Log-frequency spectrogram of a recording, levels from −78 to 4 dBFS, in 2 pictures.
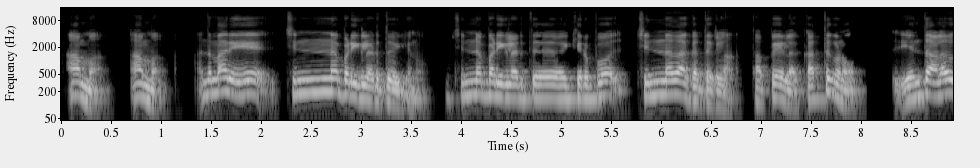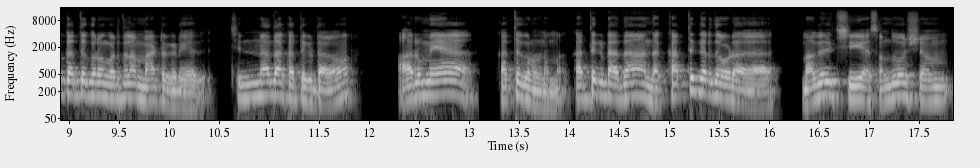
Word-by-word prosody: ஆமா, 135 Hz, -9 st, +1 dB, 0.4 s
ஆமா. -, -, +1 dB, 0.4 s
அந்த 180 Hz, +2 st, -2 dB
மாரி, 200 Hz, -3 st, +3 dB, 0.6 s
சின்ன 200 Hz, +2 st, 0 dB
படிகள் 150 Hz, -5 st, +3 dB
எடுத்து 130 Hz, 0 st, +1 dB
வைக்கணும். 70 Hz, -8 st, -4 dB, 0.3 s
சின்ன 170 Hz, +3 st, -2 dB
படிகள் 155 Hz, -3 st, +3 dB
எடுத்து 145 Hz, +1 st, -2 dB, 0.2 s
வைக்கிறப்போ, 140 Hz, +4 st, 0 dB, 0.4 s
சின்னதா 175 Hz, +2 st, +2 dB
கத்துக்கலாம். 130 Hz, -, -1 dB, 0.2 s
தப்பே -, -, -1 dB
இல்ல. -, -, +2 dB
கத்துக்கணும். 135 Hz, -, 0 dB, 0.6 s
எந்த 165 Hz, +5 st, +1 dB
அளவுக்கு 185 Hz, +2 st, +4 dB
கத்துக்கிறோம்ங்கிறதெல்லாம் 155 Hz, -4 st, +1 dB
மேட்டர் 130 Hz, -4 st, -2 dB
கெடையாது. 95 Hz, -2 st, -1 dB, 0.3 s
சின்னதா 165 Hz, +4 st, +1 dB
கத்துக்கிட்டாலும், 120 Hz, -5 st, +1 dB, 0.6 s
அருமையா 170 Hz, +5 st, +3 dB, 0.5 s
கத்துக்கணும் 130 Hz, -, 0 dB
நம்ம. -, -, -4 dB, 0.2 s
கத்துக்கிட்டா 160 Hz, +2 st, +2 dB
தான், 165 Hz, +1 st, +1 dB
அந்த 120 Hz, -4 st, 0 dB
கத்துக்கறதோட 160 Hz, -4 st, +2 dB, 0.7 s
மகிழ்ச்சி, 170 Hz, 0 st, +1 dB, 0.2 s
சந்தோஷம் 135 Hz, -1 st, 0 dB
155 Hz, 110 wpm, -23 LUFS, 135-170 Hz, 0.7 s, அளவுக்கு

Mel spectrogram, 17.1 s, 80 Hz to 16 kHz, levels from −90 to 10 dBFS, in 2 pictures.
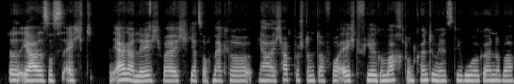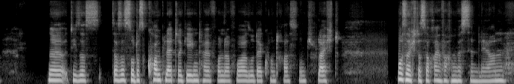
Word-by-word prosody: äh, 210 Hz, +1 st, +2 dB
ja, 200 Hz, 0 st, +7 dB
es 195 Hz, 0 st, -1 dB
ist 195 Hz, -1 st, -1 dB
echt 205 Hz, +8 st, -5 dB, 0.3 s
ärgerlich, 195 Hz, -3 st, +2 dB
weil 190 Hz, -1 st, 0 dB
ich 185 Hz, +2 st, -14 dB
jetzt 190 Hz, -2 st, -6 dB
auch 185 Hz, -, -8 dB
merke: 190 Hz, -1 st, -4 dB
„Ja, 195 Hz, -1 st, -3 dB
ich 190 Hz, +4 st, -10 dB
habe 215 Hz, 0 st, -3 dB
bestimmt 195 Hz, -1 st, -6 dB
davor 190 Hz, 0 st, -4 dB
echt 190 Hz, +2 st, -1 dB
viel 200 Hz, -1 st, +1 dB
gemacht 195 Hz, +2 st, -2 dB
und 195 Hz, -, -2 dB
könnte 210 Hz, +2 st, -2 dB
mir 190 Hz, -2 st, 0 dB
jetzt 190 Hz, +2 st, -7 dB
die 195 Hz, -, -2 dB
Ruhe 195 Hz, 0 st, 0 dB
gönnen.” 200 Hz, +1 st, -1 dB
Aber, 190 Hz, -1 st, -3 dB, 0.8 s
ne, 200 Hz, -2 st, +3 dB
dieses 195 Hz, -1 st, 0 dB, 0.2 s
das 205 Hz, -1 st, +3 dB
ist 205 Hz, -1 st, +4 dB
so 205 Hz, -, +5 dB
das 195 Hz, -1 st, 0 dB
komplette 200 Hz, -3 st, +4 dB
Gegenteil 195 Hz, 0 st, +1 dB
von 185 Hz, 0 st, -3 dB
davor, 190 Hz, 0 st, -1 dB
so 185 Hz, -, -1 dB
der 180 Hz, -1 st, -2 dB
Kontrast, 185 Hz, 0 st, -7 dB
und 185 Hz, +1 st, -5 dB
vielleicht 185 Hz, 0 st, -2 dB, 0.9 s
muss 235 Hz, -2 st, +7 dB
ich 210 Hz, -1 st, +7 dB
das 195 Hz, -2 st, +3 dB
auch 190 Hz, 0 st, -1 dB
einfach 190 Hz, -1 st, 0 dB
'n 190 Hz, -, +3 dB
bisschen 185 Hz, -1 st, 0 dB
lernen. 185 Hz, +2 st, -2 dB
195 Hz, 175 wpm, -22 LUFS, 185-200 Hz, 0.9 s, ja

